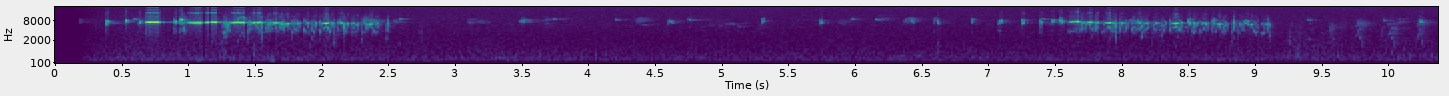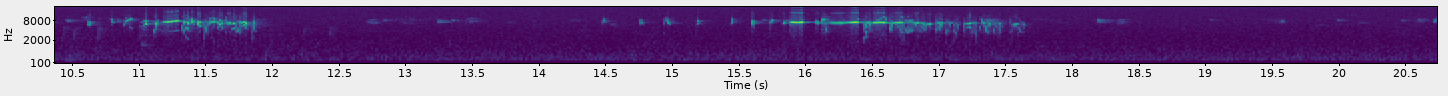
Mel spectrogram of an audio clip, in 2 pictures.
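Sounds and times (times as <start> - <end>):
Masked flowerpiercer Diglossa cyanea song in Iguaque, Villa de Leyva, Colombia: 0.4 - 2.6, 7.3 - 12.0, 15.6 - 17.7.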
